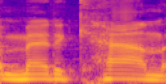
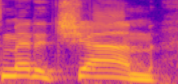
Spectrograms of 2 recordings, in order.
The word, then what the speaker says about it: Medicham: with my Mega Medicham, or my Mega Medicam, as I would usually pronounce it, but it's Medicham, I guess, officially.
